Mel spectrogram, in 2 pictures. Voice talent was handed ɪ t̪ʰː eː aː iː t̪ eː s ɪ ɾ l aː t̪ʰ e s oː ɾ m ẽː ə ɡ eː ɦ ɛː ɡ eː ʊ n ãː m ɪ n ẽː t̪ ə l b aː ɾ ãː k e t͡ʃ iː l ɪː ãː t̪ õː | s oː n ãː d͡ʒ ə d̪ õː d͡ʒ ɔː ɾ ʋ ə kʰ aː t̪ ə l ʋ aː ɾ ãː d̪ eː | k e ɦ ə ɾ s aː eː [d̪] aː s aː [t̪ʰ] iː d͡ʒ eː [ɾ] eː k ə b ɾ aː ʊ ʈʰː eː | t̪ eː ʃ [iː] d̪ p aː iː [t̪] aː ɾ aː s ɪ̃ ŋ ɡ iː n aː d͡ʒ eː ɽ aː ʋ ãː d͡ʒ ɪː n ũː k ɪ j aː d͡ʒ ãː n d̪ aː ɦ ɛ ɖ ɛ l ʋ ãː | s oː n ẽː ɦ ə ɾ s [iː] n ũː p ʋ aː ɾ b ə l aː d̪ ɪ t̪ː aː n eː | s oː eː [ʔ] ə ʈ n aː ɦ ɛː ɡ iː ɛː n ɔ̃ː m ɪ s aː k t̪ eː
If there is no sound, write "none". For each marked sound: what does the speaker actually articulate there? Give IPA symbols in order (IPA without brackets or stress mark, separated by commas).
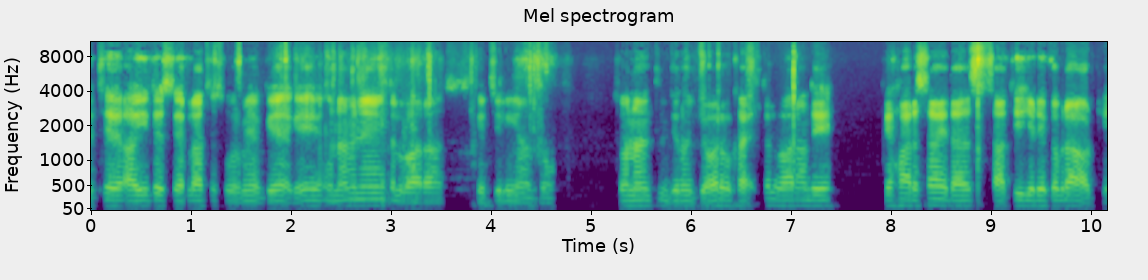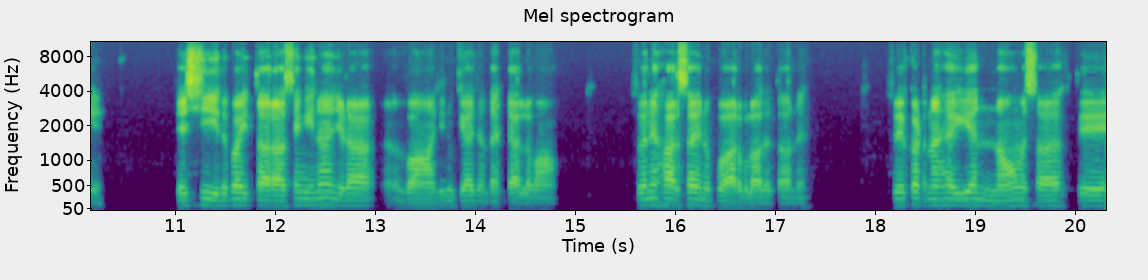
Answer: d̪, t̪ʰ, ɽ, iː, t̪, aː, k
